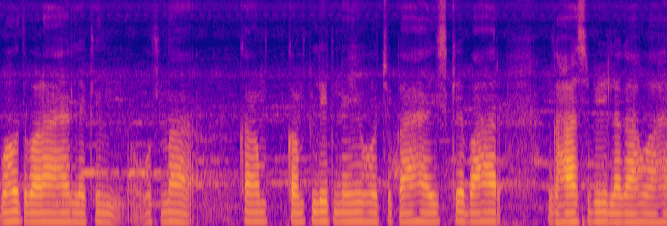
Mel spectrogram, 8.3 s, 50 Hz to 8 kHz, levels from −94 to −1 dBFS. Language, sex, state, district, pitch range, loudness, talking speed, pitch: Hindi, male, Bihar, Araria, 115-120 Hz, -28 LUFS, 130 wpm, 120 Hz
